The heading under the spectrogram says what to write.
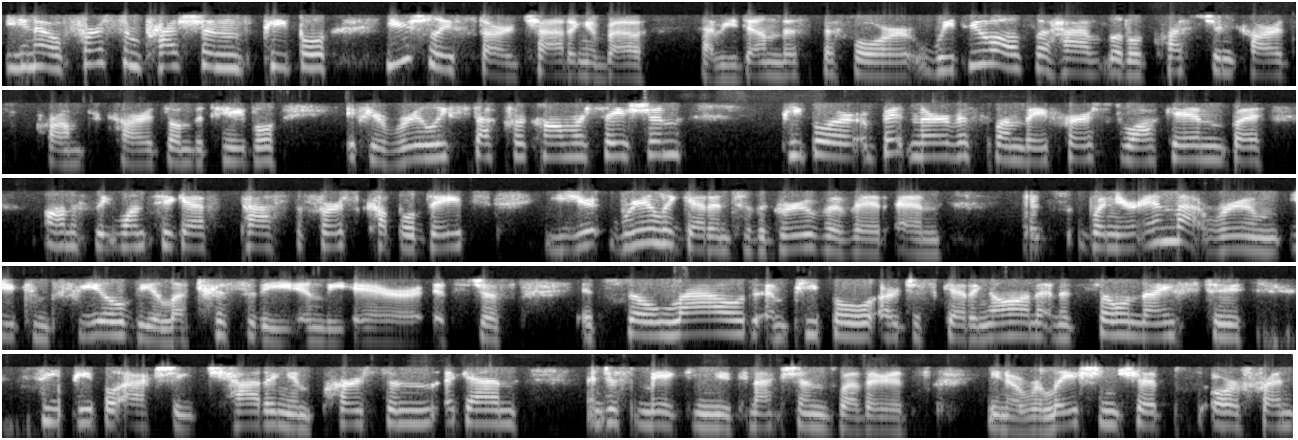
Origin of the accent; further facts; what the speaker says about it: Canada; now in Dublin, Ireland; I'm from Canada originally.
